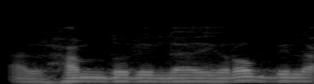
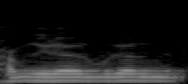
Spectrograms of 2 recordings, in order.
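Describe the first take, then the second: First: It is recited at a moderate, careful pace. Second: It is recited quickly and hurriedly. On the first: Every letter gets its full due. "Jadi hak-hak huruf pada Fatihah itu tetap dipenuh, dipenuhi" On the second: The reciter is rushing to finish. "cepat, kejar cepat saja, kejar tayang"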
